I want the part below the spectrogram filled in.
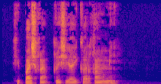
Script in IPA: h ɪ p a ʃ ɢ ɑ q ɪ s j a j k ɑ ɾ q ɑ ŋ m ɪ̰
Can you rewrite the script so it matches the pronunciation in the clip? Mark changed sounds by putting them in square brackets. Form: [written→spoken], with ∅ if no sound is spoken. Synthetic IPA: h ɪ p a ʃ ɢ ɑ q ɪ [s→ʃ] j a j k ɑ ɾ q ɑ ŋ m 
